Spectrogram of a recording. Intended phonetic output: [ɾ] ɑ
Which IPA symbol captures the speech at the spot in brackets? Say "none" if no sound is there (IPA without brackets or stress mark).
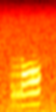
r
